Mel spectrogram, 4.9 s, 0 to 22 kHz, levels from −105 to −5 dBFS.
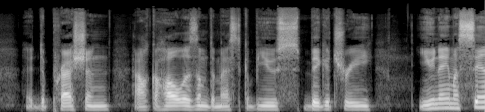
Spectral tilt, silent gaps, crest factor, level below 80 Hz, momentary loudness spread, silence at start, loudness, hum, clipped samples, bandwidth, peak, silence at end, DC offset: -3.5 dB/octave; none; 20 dB; -68 dBFS; 11 LU; 0.25 s; -25 LUFS; none; under 0.1%; 16.5 kHz; -6 dBFS; 0 s; under 0.1%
